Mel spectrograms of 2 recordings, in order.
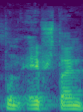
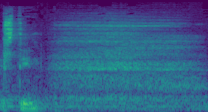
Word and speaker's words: Epstein: I like to say Epstein because it is a name and a word of German origin. Although in the United States of America everyone pronounces it Epstin.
